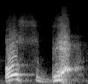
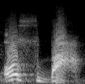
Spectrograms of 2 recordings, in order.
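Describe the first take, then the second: First: "أصبع" with o then e, osbeʕ; deliberate teacher's "أصبع", osbeʕ; pronunciation variant. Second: "أصبع" with o then a, osbaʕ; deliberate teacher's "أصبع", osbaʕ; pronunciation variant. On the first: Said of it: "يا تفتحها يا تكسرها". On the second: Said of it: "تقول إيه؟". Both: Shown as a demonstration.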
